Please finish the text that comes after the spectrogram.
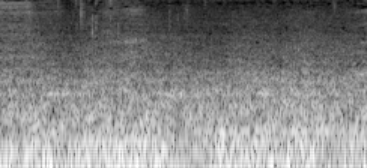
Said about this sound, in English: Okay, a lot of uh, traffic here at the moment.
